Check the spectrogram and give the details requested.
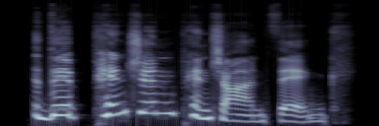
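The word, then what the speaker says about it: Pynchon: sure virtual and Thomas Pinchin was like it's pinchon actually.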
